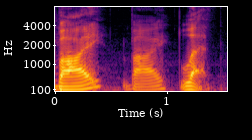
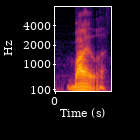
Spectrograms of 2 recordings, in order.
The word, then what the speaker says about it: Byleth: How'd you pronounce that name? Byleth. Leth. Byleth.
